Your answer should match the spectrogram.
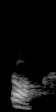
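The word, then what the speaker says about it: talk: ठीक है, इसको टॉलक मत पढ़ना, टॉक पढ़ेंगे, क्या, टॉक, यानी कि जो एल है ये साइलेंट रहेगा, टॉक, यानी कि L will be silent before के पहले एल हमेशा साइलेंट रहता है, इसको क्या पढ़ेंगे, टॉक।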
